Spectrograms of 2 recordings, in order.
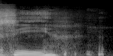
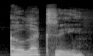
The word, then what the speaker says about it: Oleksy: Oleksy Oleksy O L E K S Y All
